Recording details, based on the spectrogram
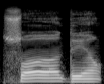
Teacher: Tul itu artinya panjang yaitu satu eh tiga alif atau enam harakat atau enam ketukan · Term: tol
